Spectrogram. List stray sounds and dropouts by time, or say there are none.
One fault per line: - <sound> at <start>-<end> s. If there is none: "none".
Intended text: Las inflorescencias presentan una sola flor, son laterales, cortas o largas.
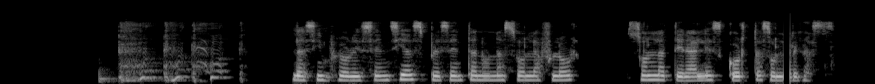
- cough at 1.0-2.5 s
- dropout at 7.8-7.9 s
